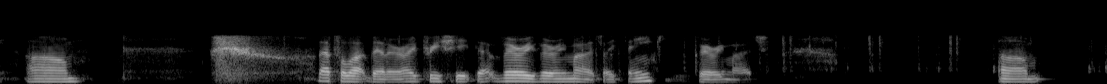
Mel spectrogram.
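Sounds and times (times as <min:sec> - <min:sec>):
speech: 0:00.3 - 0:00.9, 0:03.2 - 0:07.8, 0:10.0 - 0:10.5
typing on a computer keyboard: 0:07.7 - 0:10.0, 0:10.8 - 0:11.0.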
